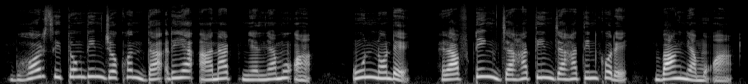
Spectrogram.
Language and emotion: Santali, neutral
